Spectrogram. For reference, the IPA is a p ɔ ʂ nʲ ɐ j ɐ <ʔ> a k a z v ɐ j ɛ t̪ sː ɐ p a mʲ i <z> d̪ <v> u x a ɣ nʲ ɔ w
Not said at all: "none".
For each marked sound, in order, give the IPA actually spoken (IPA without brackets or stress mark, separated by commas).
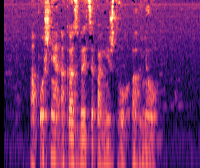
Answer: ʔ, ʐ, v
